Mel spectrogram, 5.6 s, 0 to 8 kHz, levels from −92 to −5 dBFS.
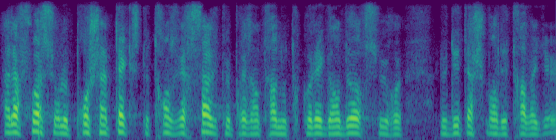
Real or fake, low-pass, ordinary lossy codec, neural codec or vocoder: real; 7.2 kHz; Opus, 16 kbps; none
